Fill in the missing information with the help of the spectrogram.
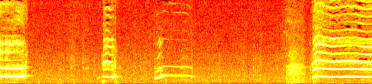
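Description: Kitten meowing repeatedly in thin, high-pitched mews: short ones about a second apart, then one longer, steady mew near the end.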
